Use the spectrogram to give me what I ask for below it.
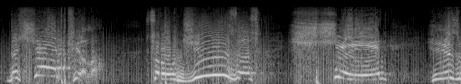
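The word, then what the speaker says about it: Djed: The Jed pillar. The real way it is pronounced by the Egyptians was the Shed pillar.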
